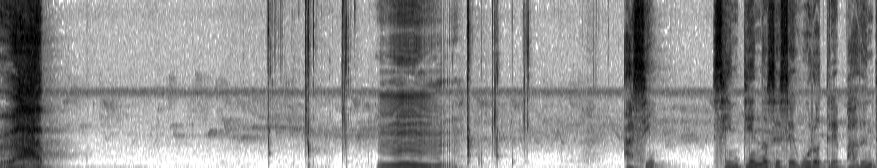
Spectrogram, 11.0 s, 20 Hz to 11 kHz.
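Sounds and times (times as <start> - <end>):
jaguar throaty growl: 0.0 - 0.8
jaguar biting with a sharp snap: 3.3 - 4.5, 5.6 - 6.7
speech: 4.7 - 5.1, 7.8 - 10.9.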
